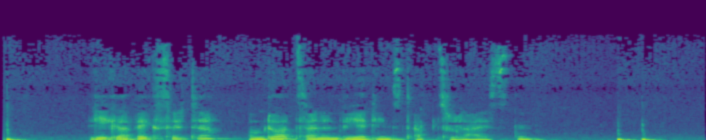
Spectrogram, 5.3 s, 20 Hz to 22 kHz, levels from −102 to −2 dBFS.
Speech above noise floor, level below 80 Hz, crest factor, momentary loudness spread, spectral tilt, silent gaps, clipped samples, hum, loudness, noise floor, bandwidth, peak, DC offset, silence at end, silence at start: 32 dB; -36 dBFS; 18 dB; 9 LU; -6.5 dB/octave; none; under 0.1%; none; -21 LUFS; -51 dBFS; 16 kHz; -2 dBFS; under 0.1%; 0.3 s; 0 s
